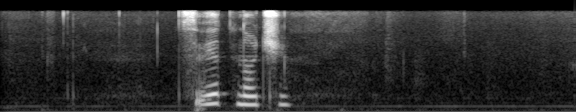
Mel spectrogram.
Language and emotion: Russian, neutral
